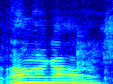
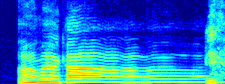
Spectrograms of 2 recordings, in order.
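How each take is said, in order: First: Put-on high girly gasp; excited squeal. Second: Put-on high, drawn-out girly squeal; excited squeal. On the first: Second imitation of girlfriends. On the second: Girlfriends excited, imitated squeal.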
